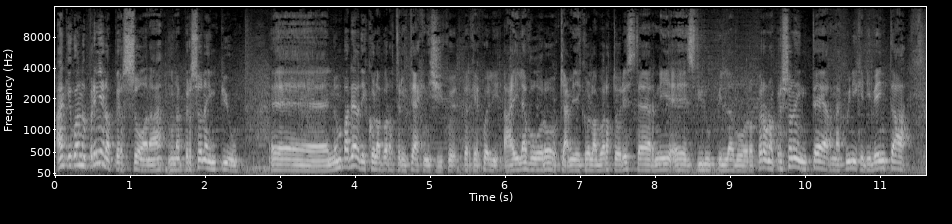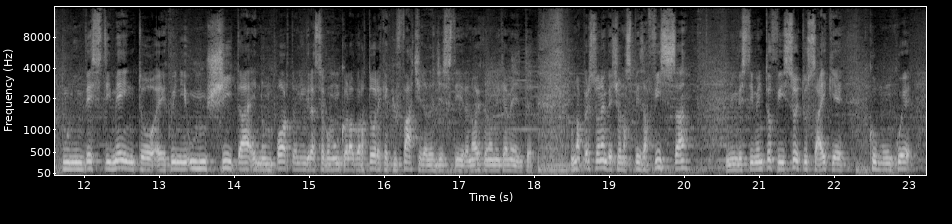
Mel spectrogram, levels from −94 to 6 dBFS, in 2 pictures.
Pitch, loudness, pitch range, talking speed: 130 Hz, -19 LUFS, 115-150 Hz, 185 wpm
